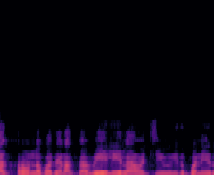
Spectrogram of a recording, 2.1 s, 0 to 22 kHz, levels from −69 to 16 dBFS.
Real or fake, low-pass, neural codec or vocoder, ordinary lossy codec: fake; 7.2 kHz; codec, 16 kHz, 4 kbps, FunCodec, trained on LibriTTS, 50 frames a second; none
